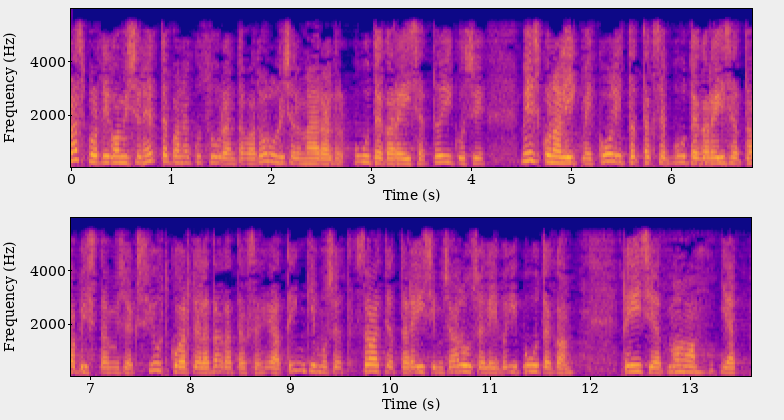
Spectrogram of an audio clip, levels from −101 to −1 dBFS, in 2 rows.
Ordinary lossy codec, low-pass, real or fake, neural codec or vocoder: none; 5.4 kHz; fake; vocoder, 24 kHz, 100 mel bands, Vocos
